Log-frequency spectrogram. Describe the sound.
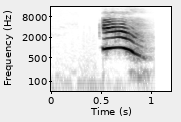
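A hungry kitten gives a single clear meow that falls in pitch at the end, heard alone against silence.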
